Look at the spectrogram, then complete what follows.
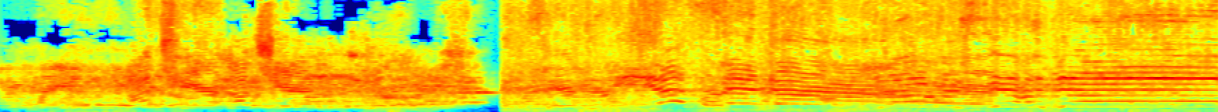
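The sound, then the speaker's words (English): A party crowd cheers and screams loudly and without letup, high-pitched shrieks and excited voices piling over one another, with a brief dip midway before the shouting surges back. “This is at the Bryson Win present. The crowd.”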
